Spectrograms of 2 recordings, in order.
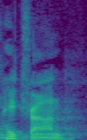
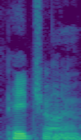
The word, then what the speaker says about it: Patreon: Patron. Oh, did I say it right? Yeah, she misspelled it. She didn't put Patron. Oh, anyway. oh yeah. Patreon is the name of the platform. Yeah. Okay, Patreon.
